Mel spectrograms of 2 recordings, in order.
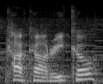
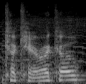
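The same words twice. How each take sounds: First: The name is said with a Japanese-sounding pronunciation. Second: The name is said with an American-sounding pronunciation. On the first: The speaker calls it right. "that sounds very Japanese" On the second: The speaker calls it wrong. "which sounds very American"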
